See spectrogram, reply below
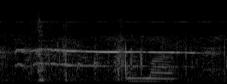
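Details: Rooster crowing during a chicken fight in American Samoa: one long, steady, ringing note with rich harmonics that breaks into a lower, rougher ending.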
